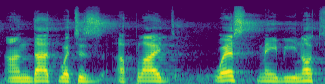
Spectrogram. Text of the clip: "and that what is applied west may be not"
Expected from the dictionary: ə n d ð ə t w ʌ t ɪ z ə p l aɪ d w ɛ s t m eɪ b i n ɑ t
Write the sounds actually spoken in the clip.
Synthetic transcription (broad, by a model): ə n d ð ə t w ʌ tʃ ɪ z ə p l aɪ d w ɛ s t m eɪ b i n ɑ t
